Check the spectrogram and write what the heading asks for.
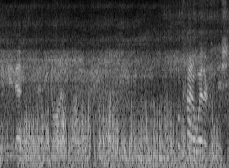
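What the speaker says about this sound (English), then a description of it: "It's pretty windy here today" Strong wind buffets the microphone outdoors beside a horse trailer being repaired, a constant loud broadband roar through the whole stretch with a brief dip midway.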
